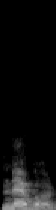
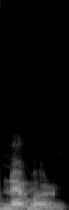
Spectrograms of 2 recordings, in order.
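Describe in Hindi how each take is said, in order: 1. पहला स्वर छोटी 'e' ध्वनि है। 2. पहला स्वर छोटी 'e' ध्वनि है।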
